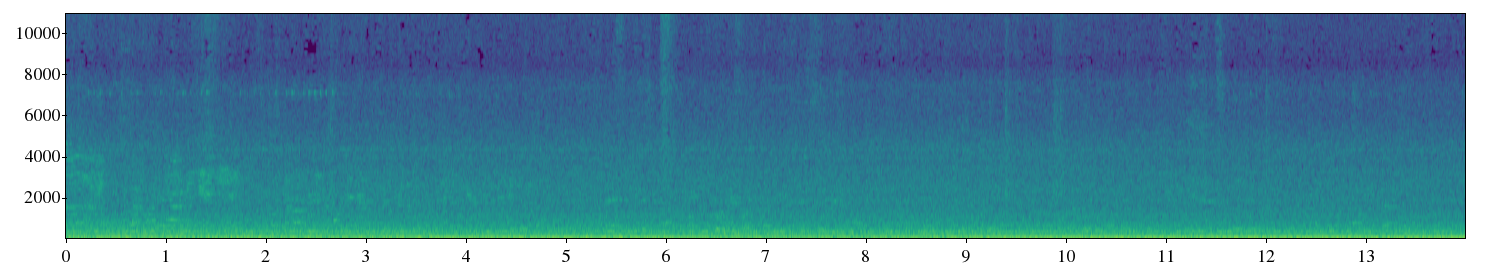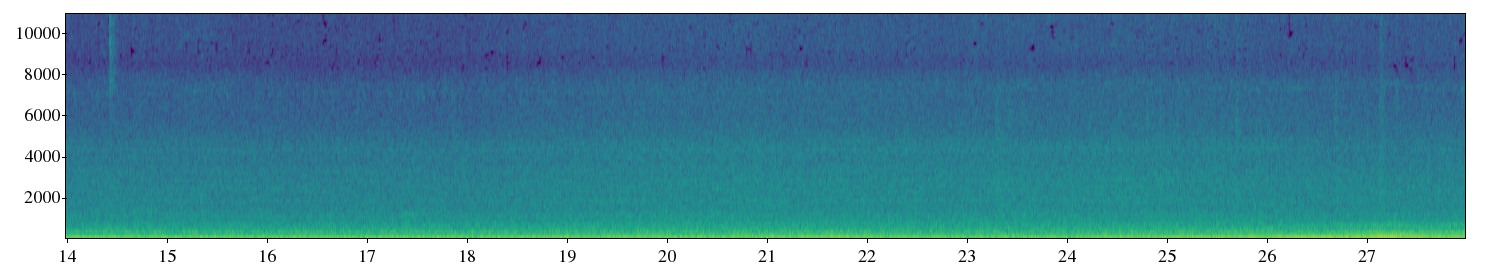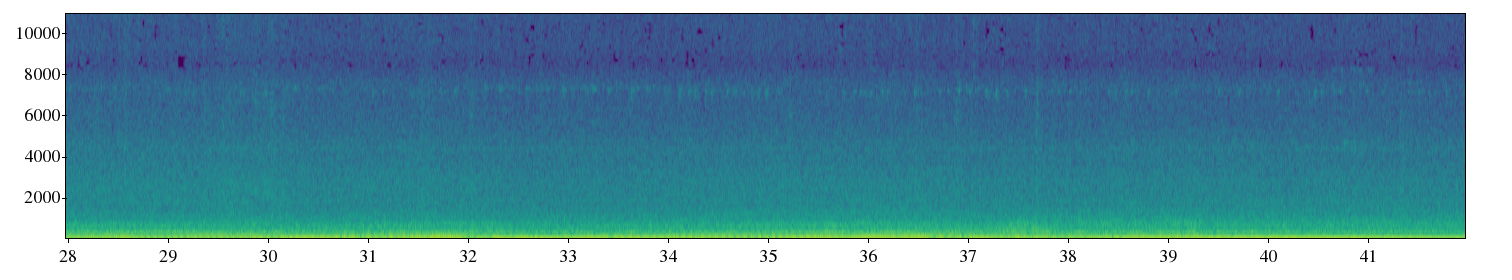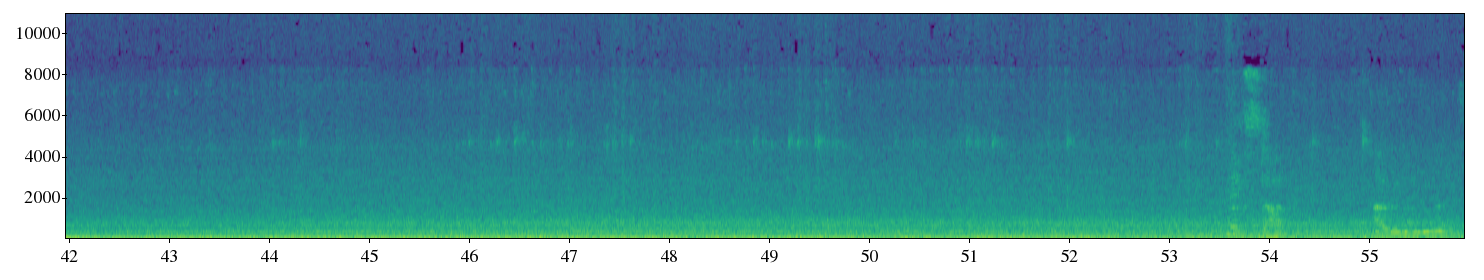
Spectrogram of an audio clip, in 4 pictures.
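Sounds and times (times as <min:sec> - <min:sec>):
bus engine accelerating: 0:00.0 - 0:55.9.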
